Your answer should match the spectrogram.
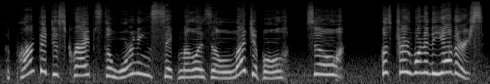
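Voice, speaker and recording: A woman voicing a small, excitable fairy companion in a video game, with a squeaky childlike voice. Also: fairly quick, full character voice. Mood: thoughtful.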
